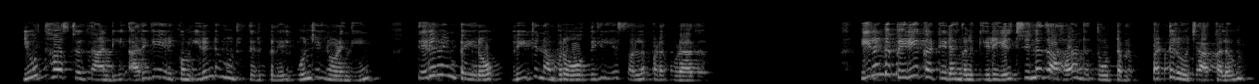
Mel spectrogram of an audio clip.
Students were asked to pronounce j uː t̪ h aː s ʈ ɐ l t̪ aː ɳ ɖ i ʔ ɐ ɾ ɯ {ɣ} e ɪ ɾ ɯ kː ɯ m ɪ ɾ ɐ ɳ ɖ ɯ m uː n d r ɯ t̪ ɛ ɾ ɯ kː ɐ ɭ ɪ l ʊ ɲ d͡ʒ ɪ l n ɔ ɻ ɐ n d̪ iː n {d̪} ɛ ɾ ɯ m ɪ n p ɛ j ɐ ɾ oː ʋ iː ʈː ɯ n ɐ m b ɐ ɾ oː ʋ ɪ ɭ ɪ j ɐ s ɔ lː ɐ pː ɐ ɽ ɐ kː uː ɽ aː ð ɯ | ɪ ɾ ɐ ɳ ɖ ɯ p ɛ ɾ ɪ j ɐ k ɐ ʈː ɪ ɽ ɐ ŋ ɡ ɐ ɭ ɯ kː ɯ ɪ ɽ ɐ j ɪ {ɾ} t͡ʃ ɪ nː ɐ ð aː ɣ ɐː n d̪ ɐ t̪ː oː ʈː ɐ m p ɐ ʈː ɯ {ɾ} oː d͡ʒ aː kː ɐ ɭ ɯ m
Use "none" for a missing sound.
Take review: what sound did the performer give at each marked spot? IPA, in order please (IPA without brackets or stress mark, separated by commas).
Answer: ɣ, t̪, l, ɾ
